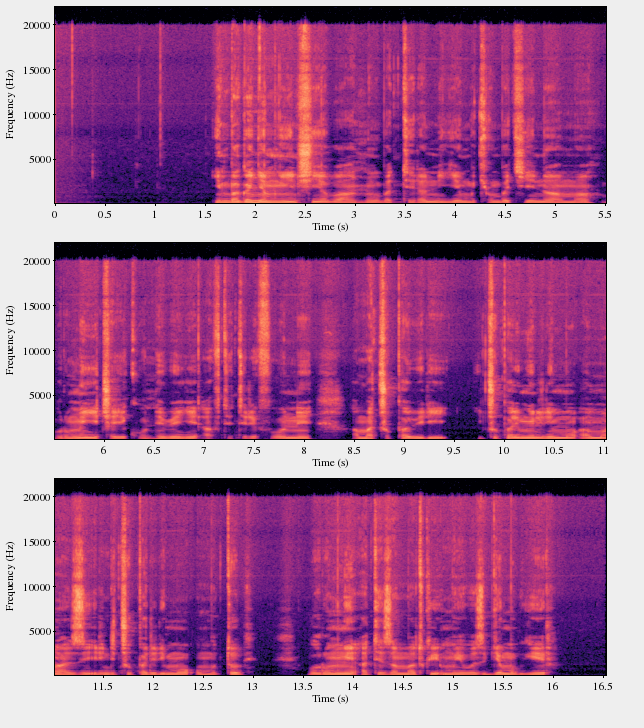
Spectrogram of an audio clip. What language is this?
Kinyarwanda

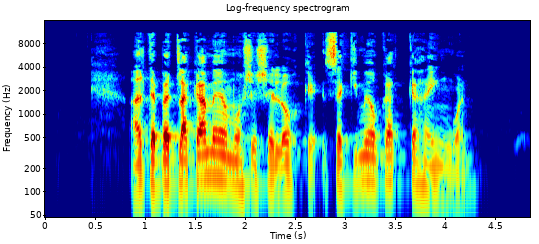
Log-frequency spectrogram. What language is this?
Orizaba Nahuatl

